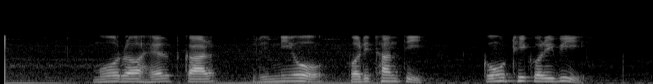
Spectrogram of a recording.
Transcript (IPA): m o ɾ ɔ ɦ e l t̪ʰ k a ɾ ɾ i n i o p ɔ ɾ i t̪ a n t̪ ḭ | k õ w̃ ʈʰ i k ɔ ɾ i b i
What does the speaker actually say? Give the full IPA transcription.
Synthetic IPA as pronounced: m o ɾ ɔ ɦ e l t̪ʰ k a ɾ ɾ i n i o p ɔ ɾ i t̪ʰ a n t̪ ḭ | k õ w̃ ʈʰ i k ɔ ɾ i b i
